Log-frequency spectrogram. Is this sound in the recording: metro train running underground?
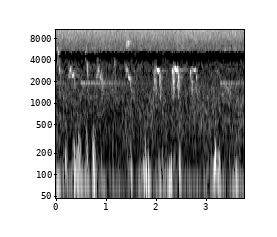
no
